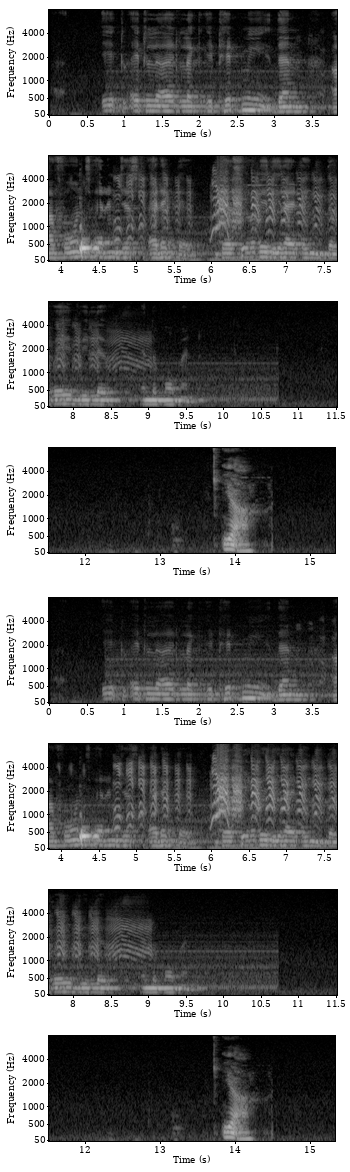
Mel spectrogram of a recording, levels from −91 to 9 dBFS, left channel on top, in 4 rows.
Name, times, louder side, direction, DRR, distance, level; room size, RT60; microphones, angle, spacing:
voice 1, 0.7-9.8, left 2 dB, 75° left, 1.5 m, -36 dB
Engine, 0.7-10.7, right 1 dB, 75° right, 6.5 m, -53 dB
Laughter, 3.5-4.3 4.7-9.1, right 5 dB, 25° right, 1.1 m, -37 dB
voice 2, 13.7-14.5, left 1 dB, 30° left, 2.4 m, -26 dB
head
